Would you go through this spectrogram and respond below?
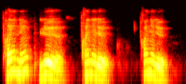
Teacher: con la vocal semicerrada anterior labializada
